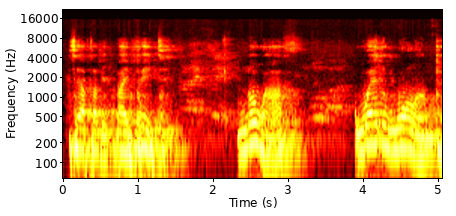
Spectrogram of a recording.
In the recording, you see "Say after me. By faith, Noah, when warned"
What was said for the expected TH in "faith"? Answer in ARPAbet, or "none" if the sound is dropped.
T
